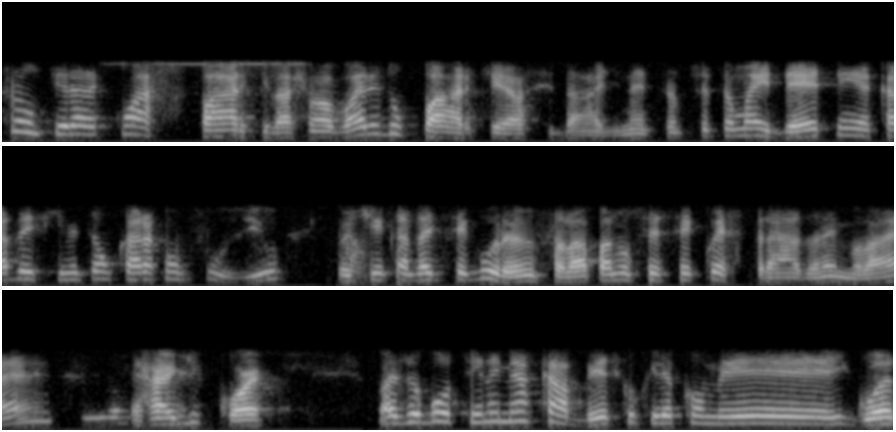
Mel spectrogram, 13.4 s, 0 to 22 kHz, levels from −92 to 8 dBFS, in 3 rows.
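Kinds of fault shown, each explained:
AMR narrowband mobile codec: the whole clip has been squeezed through the old 2G/3G phone speech codec, so the speech lives in a telephone band of about 300 Hz to 3.4 kHz with nothing on top. The codec rebuilds the voice from a vocal-tract model fed by sparse pulses, and here the damage is plainly audible, with a buzzy, synthetic edge that fits one of the lower modes, around 7.4 kbps.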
